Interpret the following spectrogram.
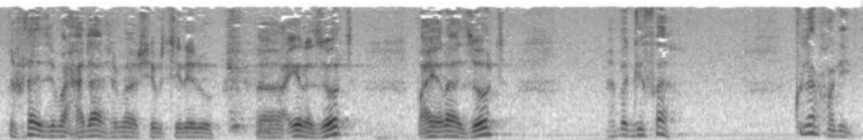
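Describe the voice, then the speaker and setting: A man preaching a Torah sermon and telling a parable, swinging between hushed and raised delivery, addressing his listeners directly. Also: medium pitch, slight background noise.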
